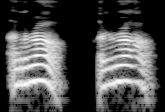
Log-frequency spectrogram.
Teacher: ke belakang Jadi kalau la kena lidahnya itu ke bagian depan kalau ro masih langit-langit bagian depan tapi agak ke belakang sedikit mundur dan dia posisinya bergetar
